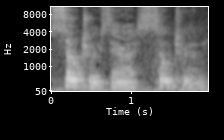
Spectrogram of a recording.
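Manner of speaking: serene, soft, unhurried, super calm zen voice. Agreeing with sarah during their chat, super calm tone. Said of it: "The super calm, calm [name] tone".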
